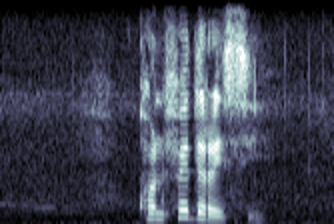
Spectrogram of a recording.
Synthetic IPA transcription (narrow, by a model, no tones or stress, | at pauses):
kʰɔnfɛdɛɾeːsi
